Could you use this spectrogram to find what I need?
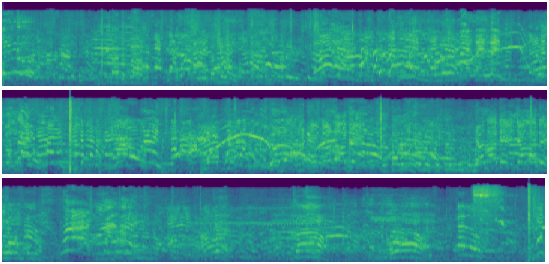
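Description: A crowd of children shout and cheer excitedly outdoors.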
